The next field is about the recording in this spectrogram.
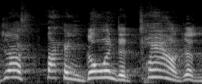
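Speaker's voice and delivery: loud, high, near-hysterical build; shouting. Real, not acted. Comic telling the wild climax, shouting. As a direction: yell it as it spirals out of control.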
